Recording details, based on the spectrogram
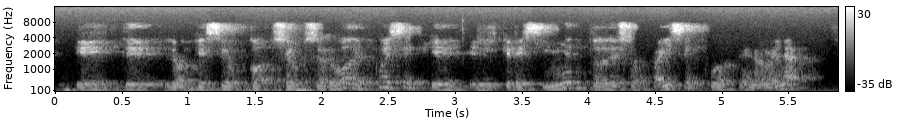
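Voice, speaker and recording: Over noticeable background noise and audible room echo, a man speaks at a fairly slow pace and medium pitch, with very wide pitch swings but very even loudness. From Argentina. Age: 60s. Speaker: economist, think tank director. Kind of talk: radio interview.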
